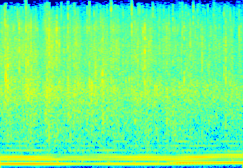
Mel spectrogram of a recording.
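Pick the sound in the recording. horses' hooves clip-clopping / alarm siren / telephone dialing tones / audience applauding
audience applauding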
